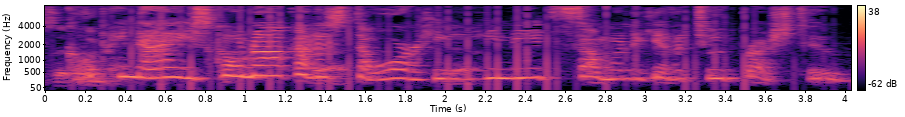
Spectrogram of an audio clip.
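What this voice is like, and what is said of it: Imitated mom voice. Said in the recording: “Is that your mom voice? ... That was my mom voice. ... Not bad. Could use a little work”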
